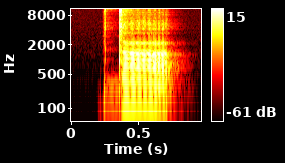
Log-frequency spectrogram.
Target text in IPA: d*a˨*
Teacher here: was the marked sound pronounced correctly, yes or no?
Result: yes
